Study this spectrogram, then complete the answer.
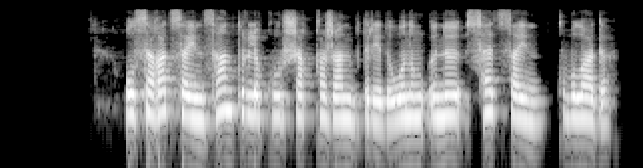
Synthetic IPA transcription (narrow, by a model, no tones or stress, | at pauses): wo̞lˠsɑʁɑt̪sɑjənsɑnt̪ʰʏɾlɪqʰuɾʃɑqːɑʒɑnbɪt̪ɪɾe̞d̪ɪwo̞nəɴʏnɪsæt̪sɑjəɴqʰʊbəlˠɑd̪ə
